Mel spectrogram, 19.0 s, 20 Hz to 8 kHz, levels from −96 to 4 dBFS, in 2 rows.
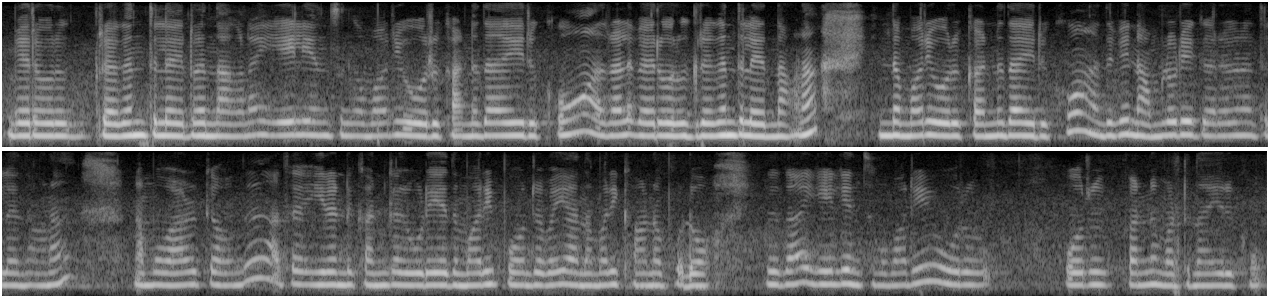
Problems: background sounds at intervals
